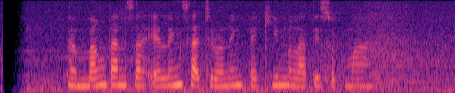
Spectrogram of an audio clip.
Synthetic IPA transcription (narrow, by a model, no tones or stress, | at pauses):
b̥a̤mbaŋt̪ansahḛlɪŋsad̥ʒ̥ɾonɪŋpeɡ̥i̤məlat̪isuk̚ma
